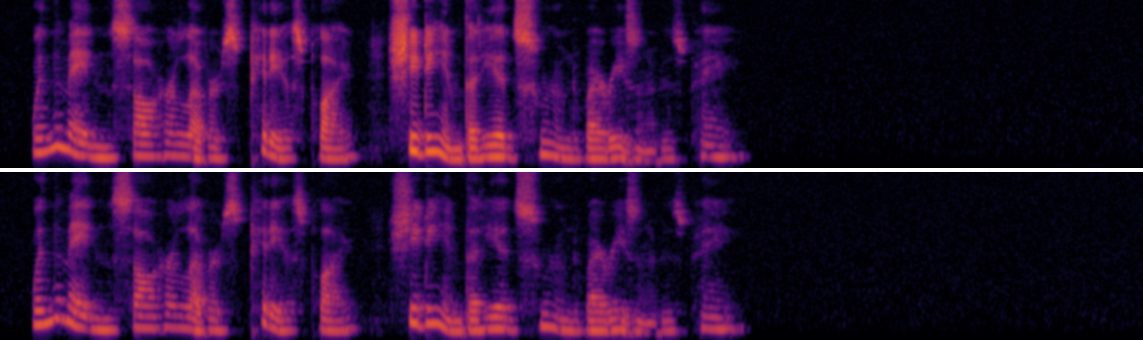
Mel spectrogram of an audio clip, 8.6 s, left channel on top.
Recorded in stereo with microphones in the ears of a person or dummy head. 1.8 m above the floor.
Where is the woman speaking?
10° left (ahead or behind), 1.6 m; by 5.6 s 30° left (ahead or behind), 1.4 m.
